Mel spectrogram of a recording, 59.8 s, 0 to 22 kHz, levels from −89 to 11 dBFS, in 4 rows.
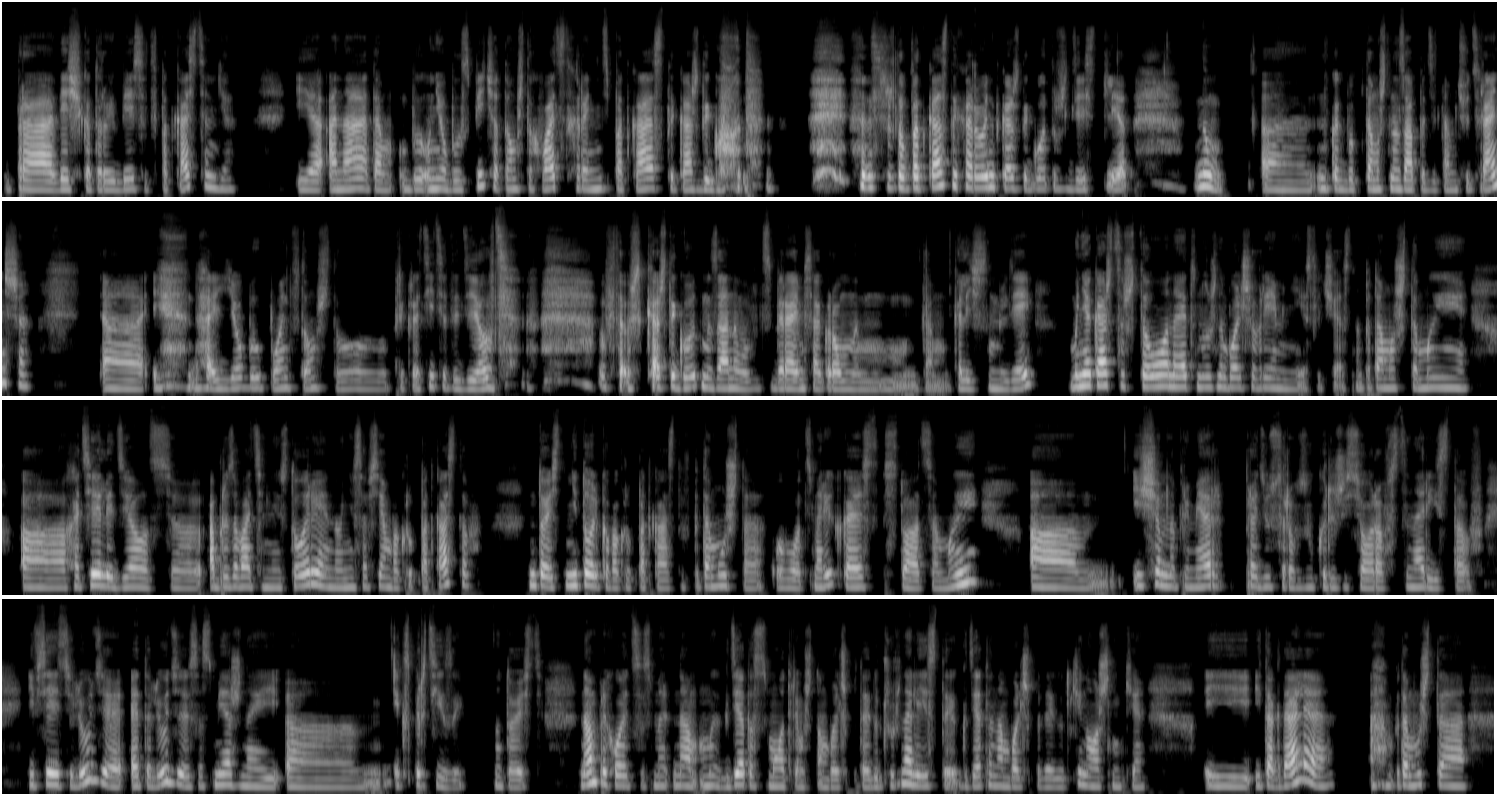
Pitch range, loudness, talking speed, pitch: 180-220 Hz, -26 LUFS, 145 wpm, 195 Hz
